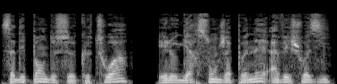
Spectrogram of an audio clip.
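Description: Male reader playing an anxious young female violinist, higher and strained, audiobook. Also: breathy edge, dry recording, clean studio sound. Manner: higher, tense, quick-tempered.

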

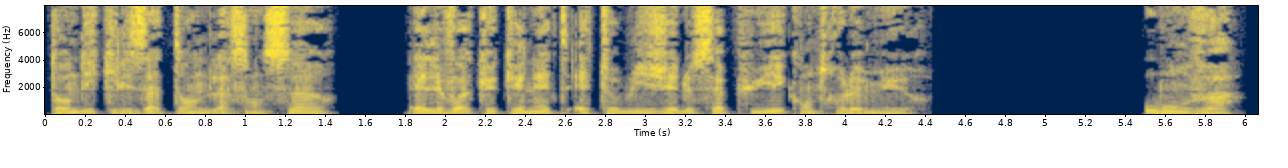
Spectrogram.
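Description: Deep husky guy reading an audiobook, steady, dry close sound. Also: brisk, no room sound. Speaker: audiobook narrator. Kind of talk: scripted audiobook narration.

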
